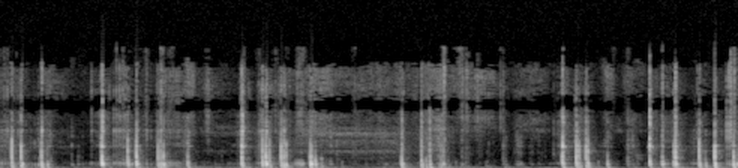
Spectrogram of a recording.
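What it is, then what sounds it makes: Plastic and silicone scalp massager. A palm-sized scalp massager with a blue plastic base and soft silicone bristles is held in hand while fingertips and nails rub and tap the bristles. Quick, dry tapping and scratching sounds come in irregular bursts with brief pauses between them, each tap short with almost no ring.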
